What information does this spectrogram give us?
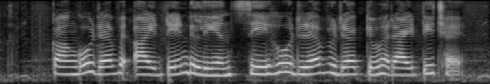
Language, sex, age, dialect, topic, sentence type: Maithili, female, 41-45, Bajjika, agriculture, statement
